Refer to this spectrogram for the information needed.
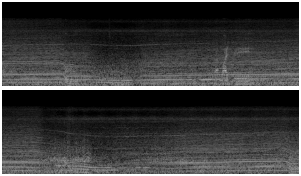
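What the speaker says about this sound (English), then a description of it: "you can hear the tires bounce" A car's engine hums and revs while driving as the tires chatter and bounce over the road, steady rolling noise with shifting pitch, and someone talks over it.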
